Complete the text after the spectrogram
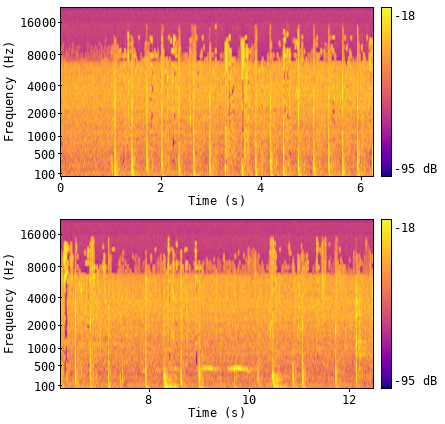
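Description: Footsteps tread steadily on a hard surface.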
